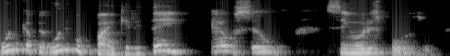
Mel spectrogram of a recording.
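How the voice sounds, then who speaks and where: This man speaks in a high pitch. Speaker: therapist giving a live talk. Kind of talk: online talk on parenting. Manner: animated, colloquial.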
